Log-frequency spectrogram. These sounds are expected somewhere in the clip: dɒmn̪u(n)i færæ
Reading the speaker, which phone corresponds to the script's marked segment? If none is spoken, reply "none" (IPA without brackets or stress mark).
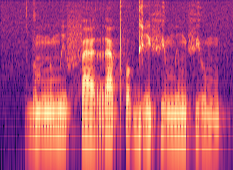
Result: m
